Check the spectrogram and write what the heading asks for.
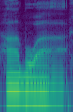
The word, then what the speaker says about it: He Bo: take a look at hebo or Haba how he's actually pronounced Haba uh the Chinese Mage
